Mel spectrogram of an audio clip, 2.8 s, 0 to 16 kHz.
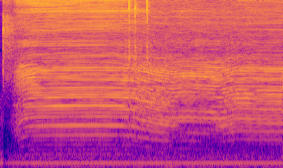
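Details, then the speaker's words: Red Pro clipper, all-plastic, rated 7,300 RPM: steady electric whine sags in pitch about a second then recovers, seeming slower when blade opened; owner suspects weak motor bogging. "And then when it says 7,300 RPM, it's like when you open it, it seems like it gets slower, right?"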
